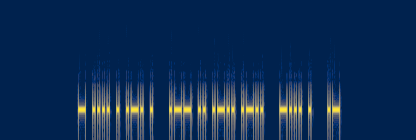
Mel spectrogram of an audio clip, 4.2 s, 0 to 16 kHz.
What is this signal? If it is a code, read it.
Morse code, heard as a keyed tone, about 49 wpm, 700 Hz. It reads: THERE WILL BE A
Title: Sets of 4 Words 50wpm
